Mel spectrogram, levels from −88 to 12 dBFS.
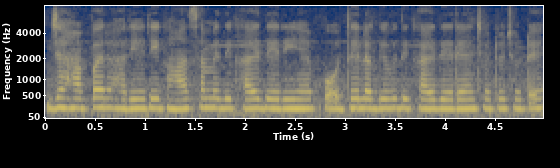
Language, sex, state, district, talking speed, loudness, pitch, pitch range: Hindi, female, Uttar Pradesh, Muzaffarnagar, 205 wpm, -14 LUFS, 205 Hz, 205-210 Hz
